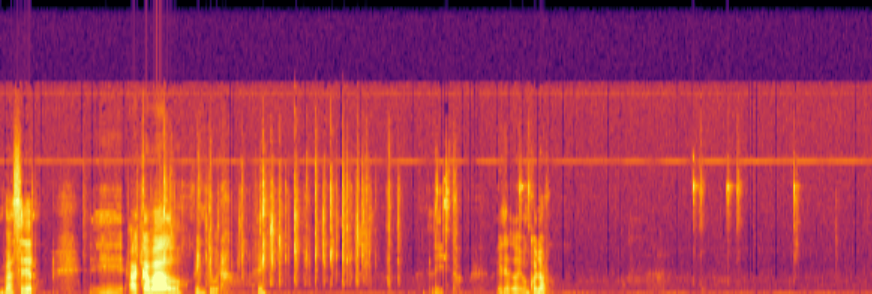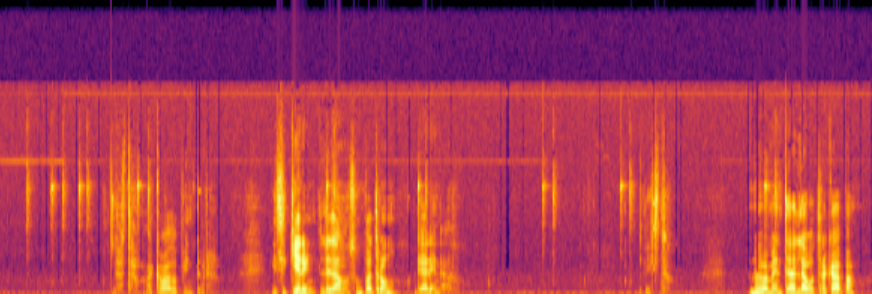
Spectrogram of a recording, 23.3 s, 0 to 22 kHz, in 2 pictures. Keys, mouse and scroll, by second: 1.6-5.4 typing, 2.7 click, 7.0 click, 9.3 click, 9.7 click, 10.6-12.0 drag, 12.4 click, 12.7 click, 13.5 click, 16.1 click, 17.2 click, 18.9 drag, 20.0 click, 21.9 click.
